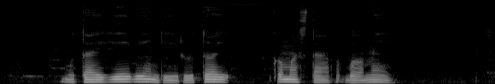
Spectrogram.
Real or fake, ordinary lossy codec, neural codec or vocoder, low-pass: real; none; none; none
